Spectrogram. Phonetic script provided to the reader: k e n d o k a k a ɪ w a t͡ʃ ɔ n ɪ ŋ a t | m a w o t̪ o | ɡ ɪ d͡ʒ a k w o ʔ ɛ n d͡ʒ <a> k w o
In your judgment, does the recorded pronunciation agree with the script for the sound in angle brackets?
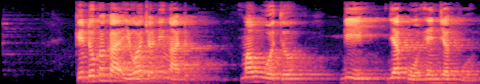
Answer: yes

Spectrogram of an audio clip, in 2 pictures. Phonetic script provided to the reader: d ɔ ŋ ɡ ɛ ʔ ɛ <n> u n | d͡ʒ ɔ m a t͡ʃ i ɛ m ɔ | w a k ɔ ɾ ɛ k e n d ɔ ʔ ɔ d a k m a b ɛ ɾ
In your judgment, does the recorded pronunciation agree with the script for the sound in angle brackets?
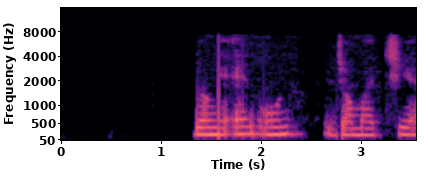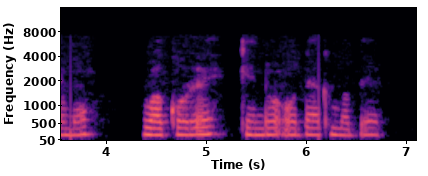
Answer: yes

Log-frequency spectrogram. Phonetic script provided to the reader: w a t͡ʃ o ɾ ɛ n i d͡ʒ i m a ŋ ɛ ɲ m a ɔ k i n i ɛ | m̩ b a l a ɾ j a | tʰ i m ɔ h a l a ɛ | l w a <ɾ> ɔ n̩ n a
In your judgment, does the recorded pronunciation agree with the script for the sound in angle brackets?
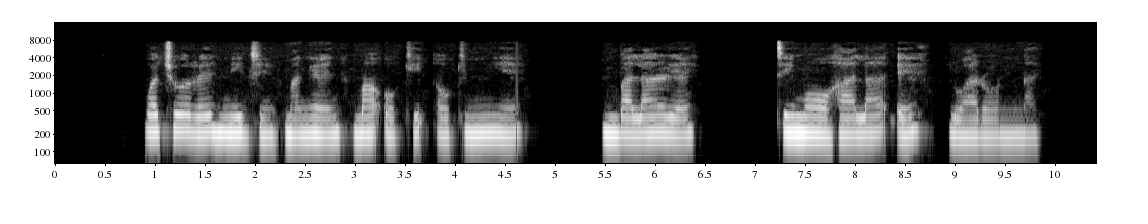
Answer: yes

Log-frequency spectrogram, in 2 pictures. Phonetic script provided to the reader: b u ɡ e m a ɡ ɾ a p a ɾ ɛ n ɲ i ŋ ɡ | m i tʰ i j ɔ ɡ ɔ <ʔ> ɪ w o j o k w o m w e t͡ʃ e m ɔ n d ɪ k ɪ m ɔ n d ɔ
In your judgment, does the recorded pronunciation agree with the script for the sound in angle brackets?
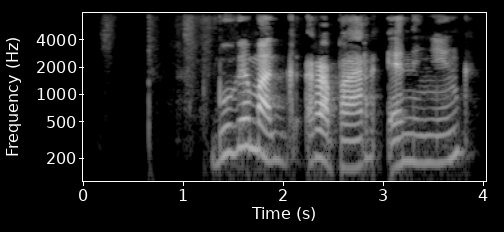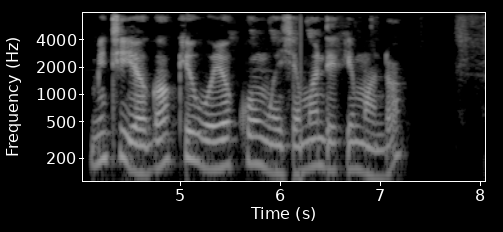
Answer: no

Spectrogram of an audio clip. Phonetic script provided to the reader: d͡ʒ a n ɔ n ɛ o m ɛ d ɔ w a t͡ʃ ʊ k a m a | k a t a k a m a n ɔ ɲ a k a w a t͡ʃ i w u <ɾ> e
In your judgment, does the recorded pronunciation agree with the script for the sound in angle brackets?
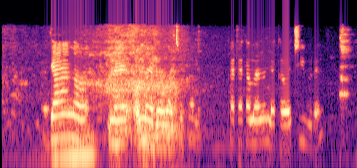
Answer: yes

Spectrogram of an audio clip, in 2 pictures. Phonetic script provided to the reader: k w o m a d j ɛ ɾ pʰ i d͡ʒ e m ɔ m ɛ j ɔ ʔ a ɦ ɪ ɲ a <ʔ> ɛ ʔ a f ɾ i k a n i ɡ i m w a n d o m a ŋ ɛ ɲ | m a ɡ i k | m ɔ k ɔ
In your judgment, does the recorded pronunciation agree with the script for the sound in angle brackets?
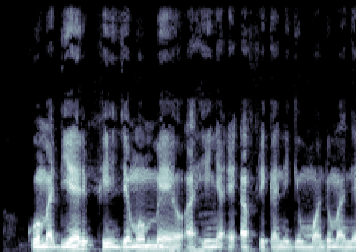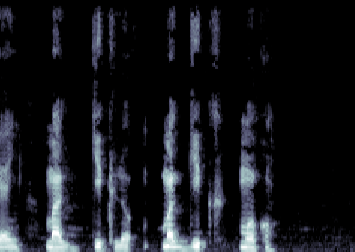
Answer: yes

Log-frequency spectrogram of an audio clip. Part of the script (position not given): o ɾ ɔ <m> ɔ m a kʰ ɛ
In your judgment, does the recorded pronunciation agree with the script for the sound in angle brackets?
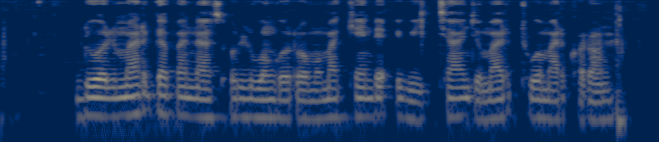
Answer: yes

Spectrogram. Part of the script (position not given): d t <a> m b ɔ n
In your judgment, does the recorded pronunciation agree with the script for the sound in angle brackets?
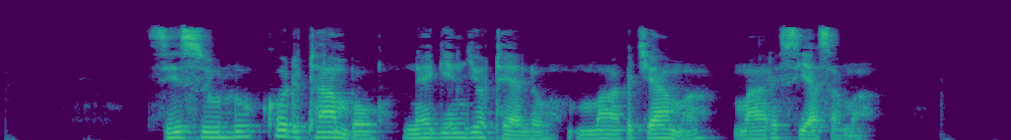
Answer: yes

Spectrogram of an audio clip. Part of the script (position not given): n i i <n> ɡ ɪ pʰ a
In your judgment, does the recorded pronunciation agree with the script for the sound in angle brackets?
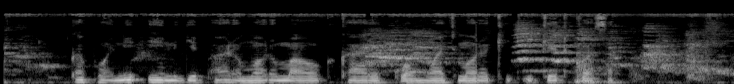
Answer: yes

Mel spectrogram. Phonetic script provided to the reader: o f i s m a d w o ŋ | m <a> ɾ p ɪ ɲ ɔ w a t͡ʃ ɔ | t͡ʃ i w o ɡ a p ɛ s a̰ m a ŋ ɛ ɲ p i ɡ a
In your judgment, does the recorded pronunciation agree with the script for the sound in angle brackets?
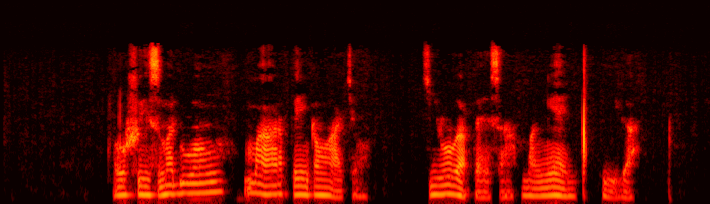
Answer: yes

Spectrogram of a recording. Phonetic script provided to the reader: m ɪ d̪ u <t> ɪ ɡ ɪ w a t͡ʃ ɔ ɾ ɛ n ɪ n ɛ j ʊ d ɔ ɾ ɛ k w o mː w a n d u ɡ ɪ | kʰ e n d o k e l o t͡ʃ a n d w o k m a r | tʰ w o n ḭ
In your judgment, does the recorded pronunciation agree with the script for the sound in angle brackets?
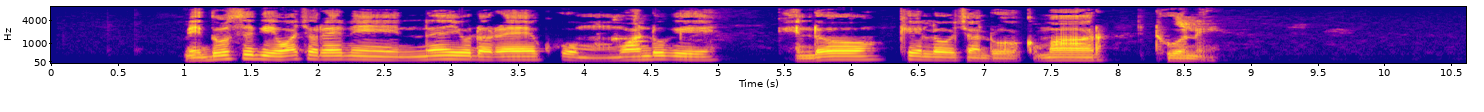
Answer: no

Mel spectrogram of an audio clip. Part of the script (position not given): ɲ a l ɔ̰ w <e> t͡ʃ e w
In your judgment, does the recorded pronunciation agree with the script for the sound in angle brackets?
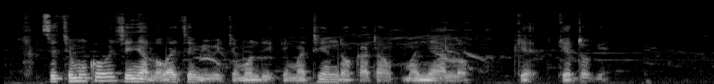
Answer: no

